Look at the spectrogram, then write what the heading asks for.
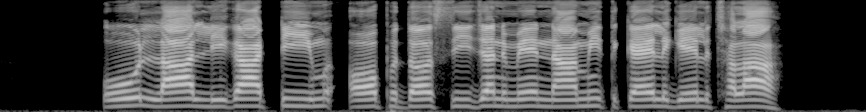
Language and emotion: Maithili, neutral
